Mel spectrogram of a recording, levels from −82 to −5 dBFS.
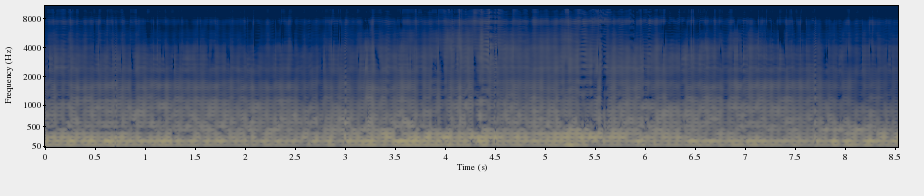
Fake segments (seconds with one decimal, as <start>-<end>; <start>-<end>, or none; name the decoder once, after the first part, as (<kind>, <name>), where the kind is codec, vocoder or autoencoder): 0.0-8.5 (vocoder, BigVGAN v2)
